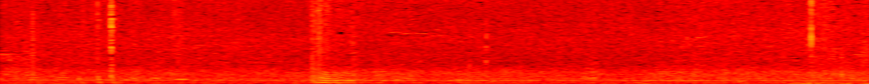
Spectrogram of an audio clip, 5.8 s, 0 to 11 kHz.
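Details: Wintering honey bees in Brittany, France, hive number 6, given their last feed of winter on 4 February 2021; an even, low humming drone with a short knock about two seconds in.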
